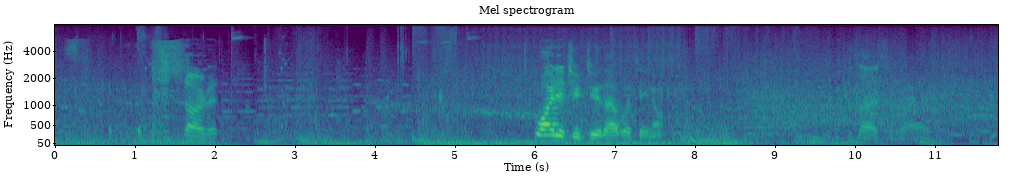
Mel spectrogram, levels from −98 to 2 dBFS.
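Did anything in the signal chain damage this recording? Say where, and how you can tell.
Yes. At the playback stage the samples are clocked out too slowly, a wrong sample rate fault. Throughout, the sound runs at 0.726 times its proper speed and sits 5.55 semitones low, which fits 22 kHz material played at 16 kHz without conversion.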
